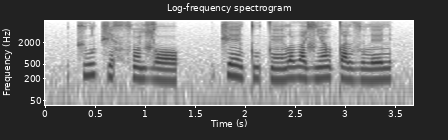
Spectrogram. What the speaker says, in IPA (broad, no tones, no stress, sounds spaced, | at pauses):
t͡ʃ u l t͡ʃ ɛ x sˤ õ ʑ ɔ | t͡ʃ ɛ l t u t ɛ̃ l ʊ ðˤ ɛ ʑ ɛ̃ l tˤ e l z o l ɛ l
